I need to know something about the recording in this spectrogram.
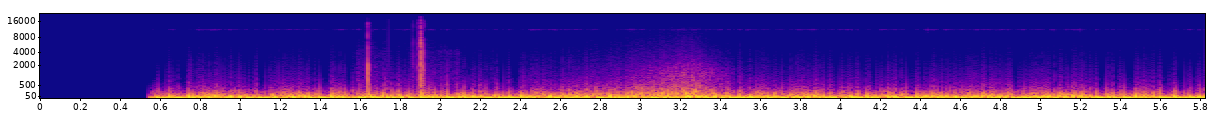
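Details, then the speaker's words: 2003 Honda Shadow Spirit VT750 on non-ethanol fuel, before its yearly carb cleaning. Deep, lumpy idle with widely spaced, uneven beats; it runs on one cylinder, a long-standing problem the owner blames on the carbs. "So, as you can hear, this thing's just running on one cylinder."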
